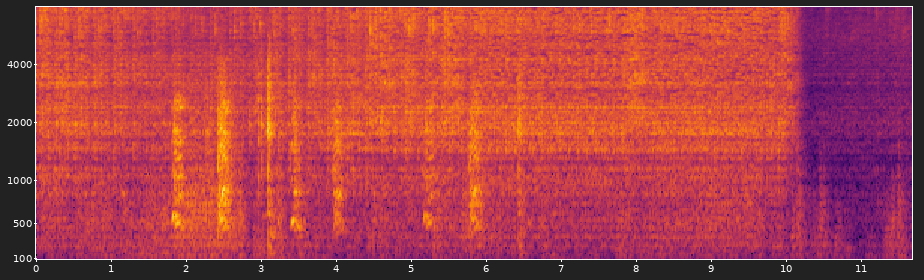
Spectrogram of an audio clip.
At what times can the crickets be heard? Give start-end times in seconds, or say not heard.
not heard.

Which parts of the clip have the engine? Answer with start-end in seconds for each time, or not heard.
0.0-10.2.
